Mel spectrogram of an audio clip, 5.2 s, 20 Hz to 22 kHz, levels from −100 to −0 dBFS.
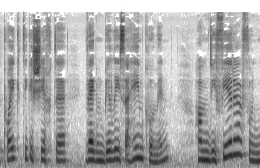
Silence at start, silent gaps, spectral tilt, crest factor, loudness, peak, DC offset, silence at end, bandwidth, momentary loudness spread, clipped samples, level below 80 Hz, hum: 0 s; none; -3.5 dB/octave; 20 dB; -21 LUFS; -2 dBFS; under 0.1%; 0 s; 16.5 kHz; 12 LU; under 0.1%; -60 dBFS; none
